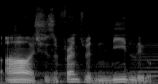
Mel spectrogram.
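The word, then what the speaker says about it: Nilou: she's a friends with Neu that's how you say her name n yes that's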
